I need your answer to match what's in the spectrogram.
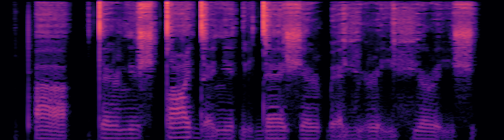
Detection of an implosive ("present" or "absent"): present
